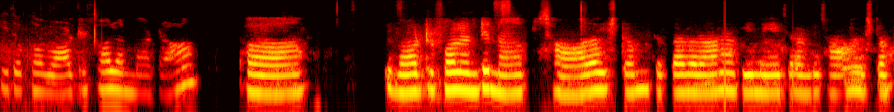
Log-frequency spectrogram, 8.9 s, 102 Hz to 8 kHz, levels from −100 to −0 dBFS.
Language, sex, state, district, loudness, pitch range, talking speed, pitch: Telugu, female, Andhra Pradesh, Anantapur, -32 LUFS, 220-240 Hz, 125 wpm, 225 Hz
